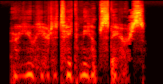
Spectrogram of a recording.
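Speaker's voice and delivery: trembling, wavering, very soft whisper. Reading a story, asking a stranger if he brings death: wavering whisper. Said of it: "I whisper, my voice wavering".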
